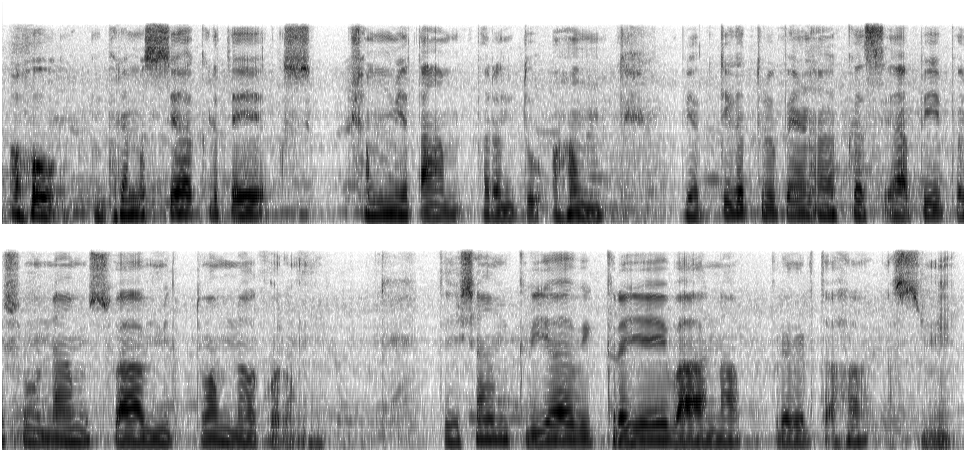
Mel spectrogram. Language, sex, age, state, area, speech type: Sanskrit, male, 18-30, Bihar, rural, spontaneous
